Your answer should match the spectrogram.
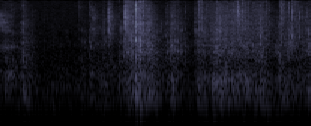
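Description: Packaging being handled and crinkling, a run of irregular rustles and crackles that starts about half a second in.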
